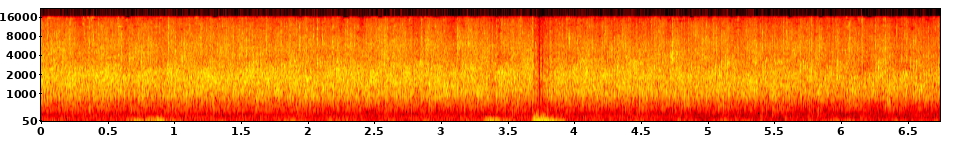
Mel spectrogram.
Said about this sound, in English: So we truly appreciate it, and I think that we should all give a round of applause for all three of our panelists.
